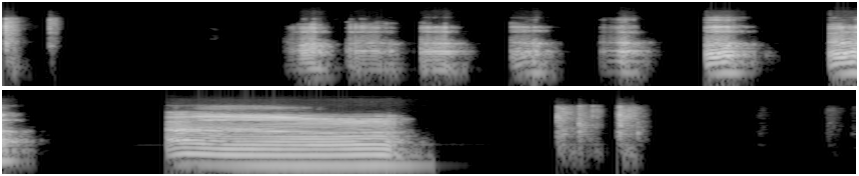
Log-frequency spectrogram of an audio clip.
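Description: A man speaks calmly into a microphone, heard through an online call.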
